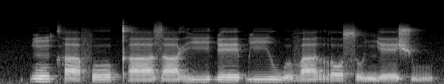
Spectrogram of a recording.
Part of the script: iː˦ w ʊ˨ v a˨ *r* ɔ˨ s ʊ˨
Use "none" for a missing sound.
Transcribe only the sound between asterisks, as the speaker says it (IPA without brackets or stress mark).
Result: r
